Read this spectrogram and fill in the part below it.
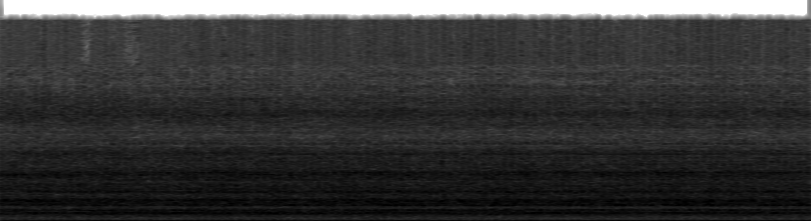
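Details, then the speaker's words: Wright Stander ZK mower after hydro pulley replacement; constant even engine drone with steady hiss, no knocks or squeals, though a slight whirring remains; running smoothly. "It's pretty smooth. Let's see what it sounds like over here. There's still some sound. Still a whirring of some sort."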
